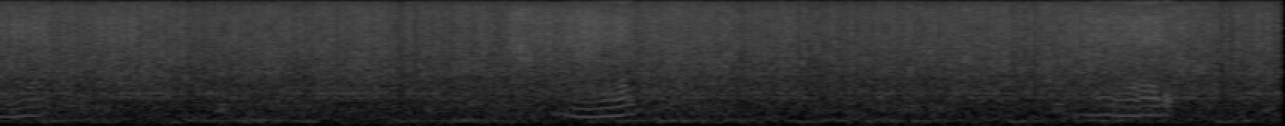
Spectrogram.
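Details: A pet pug dog snoring: soft, wheezy nasal tones rising and falling in three breaths roughly every three to four seconds, low and faint over a steady background hiss.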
